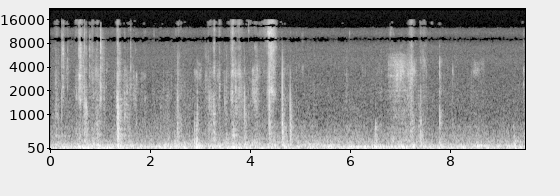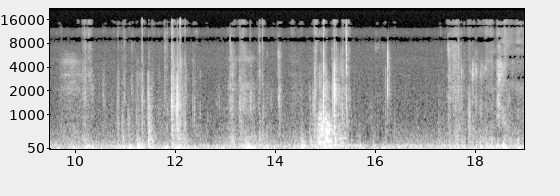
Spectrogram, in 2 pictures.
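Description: A kitten scuffles and rolls with a plush toy on carpet.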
